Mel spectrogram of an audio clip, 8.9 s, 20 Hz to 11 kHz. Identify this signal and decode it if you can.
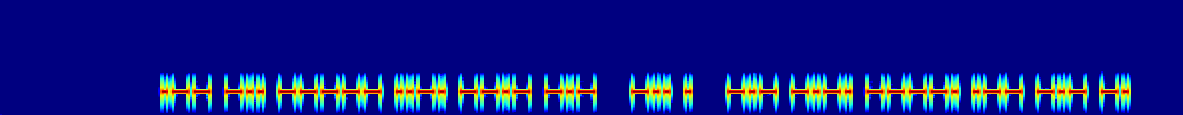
Morse code, heard as a keyed tone, about 30 wpm, 700 Hz. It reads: WD0FQK DE KC9WKN
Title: USA Callsign DE Callsign 30wpm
